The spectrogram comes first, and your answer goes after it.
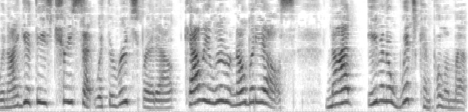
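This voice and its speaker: In a squeaky, put-on character voice with a Kentucky Appalachian accent, a woman speaks at a high pitch and a moderate pace with very wide pitch swings, in a very clean recording with a silent background. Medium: read story.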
